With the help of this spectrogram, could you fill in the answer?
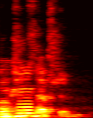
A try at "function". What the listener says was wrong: It's not functionception, it's fun. You're using too much syllables.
